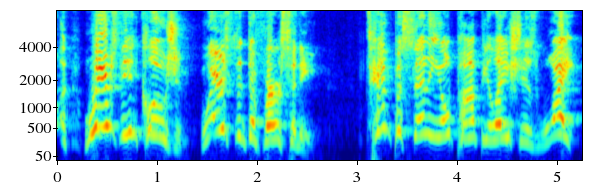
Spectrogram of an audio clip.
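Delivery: high, hammed-up indignant protest; mock outrage. Reactor mocking protesters over diversity at an event, mock outrage. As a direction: cry out in exaggerated, high-pitched outrage.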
